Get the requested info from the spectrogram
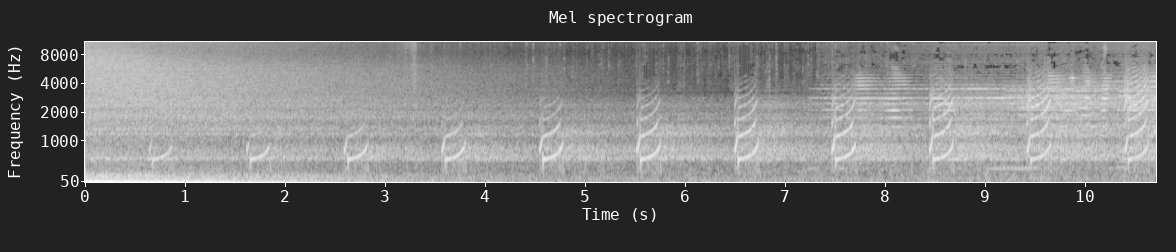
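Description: Breakdown of an electronic bass house track. A held low bass sound fades out while a short rising synth blip repeats about once a second, growing louder, with no drums.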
